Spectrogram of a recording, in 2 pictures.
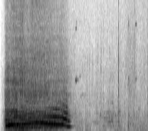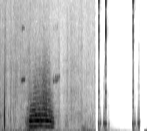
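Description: An elephant gives two loud, brassy trumpet blasts, the first long and arching in pitch, the second shorter, followed by a few sharp clicks.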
